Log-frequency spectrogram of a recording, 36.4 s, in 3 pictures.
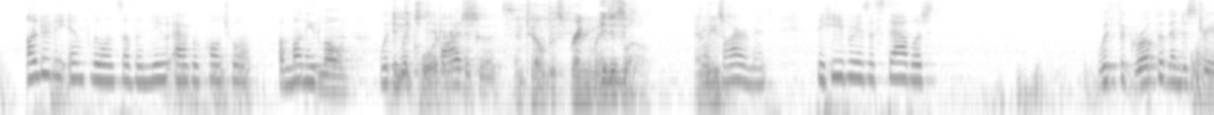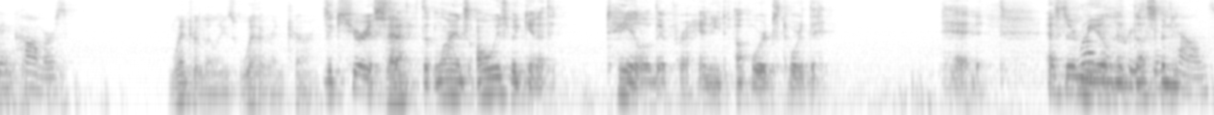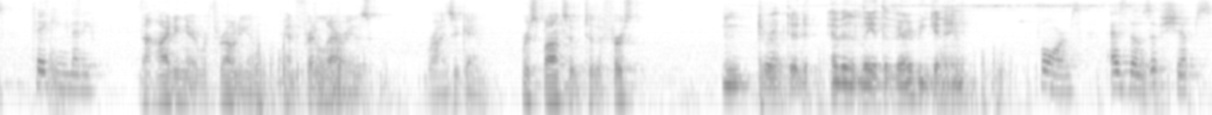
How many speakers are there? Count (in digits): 4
